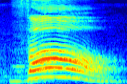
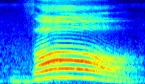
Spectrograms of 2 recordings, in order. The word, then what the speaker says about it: vó: vou na palavrinha vô perceberam que o o já mudou o vó vô já mudou não é o som todas as duas palavras têm uma única sílaba vó vô porém os assentos são diferentes na palavra avó nós temos o acento agudo e na palavra e nós temos o acento circunflexo tá nós vamos aprender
